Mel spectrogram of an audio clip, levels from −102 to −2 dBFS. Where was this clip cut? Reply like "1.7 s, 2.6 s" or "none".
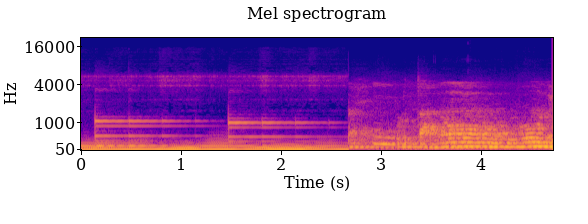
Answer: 2.7 s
